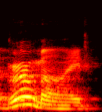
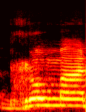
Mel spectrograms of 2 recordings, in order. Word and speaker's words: bromide: The bromide ion. Whenever you say bromide or bromin, you've got to say it like an Italian accent with a roll, that bromin.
